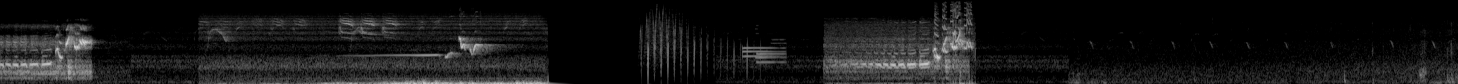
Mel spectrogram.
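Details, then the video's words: Japanese bush warbler song from a Korean island population: a long, steady whistle climbing into a quick, sharp flourish, in short clipped bursts over a low rumble and faint music. "그런데 내륙 휘파람새 소리는 휘슬 부분이 여러 차례 끊긴다."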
